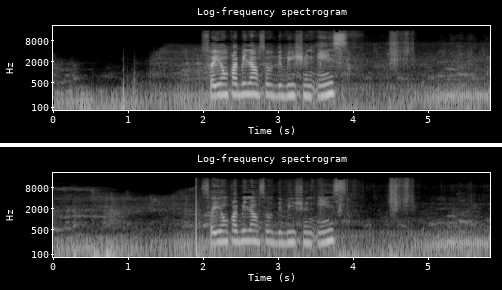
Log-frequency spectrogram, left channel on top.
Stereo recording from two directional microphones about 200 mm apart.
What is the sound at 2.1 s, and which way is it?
Speech, centre (ahead or behind).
